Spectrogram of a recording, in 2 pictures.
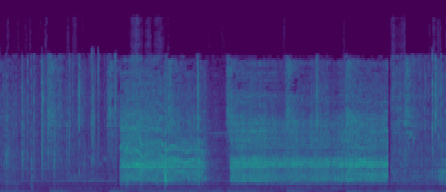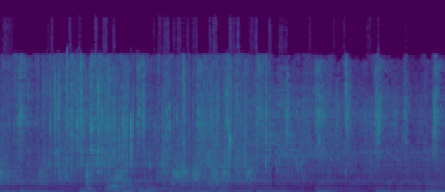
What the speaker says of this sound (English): the pan preheated and the oil is already hot. So I put my mushrooms on here.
